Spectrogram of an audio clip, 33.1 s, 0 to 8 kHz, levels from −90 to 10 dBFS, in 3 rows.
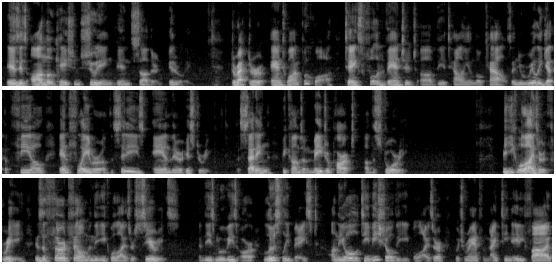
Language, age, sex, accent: English, 40-59, male, American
